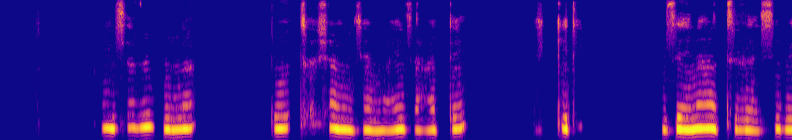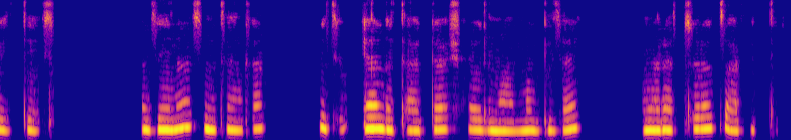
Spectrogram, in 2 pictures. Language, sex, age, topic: Gamo, female, 18-24, government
